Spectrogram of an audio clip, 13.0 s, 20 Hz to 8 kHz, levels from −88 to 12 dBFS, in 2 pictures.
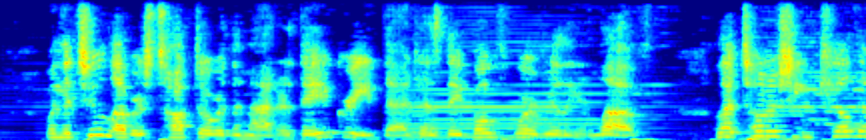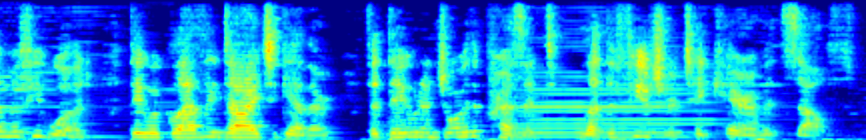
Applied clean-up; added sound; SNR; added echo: classical method WPE with log-MMSE.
